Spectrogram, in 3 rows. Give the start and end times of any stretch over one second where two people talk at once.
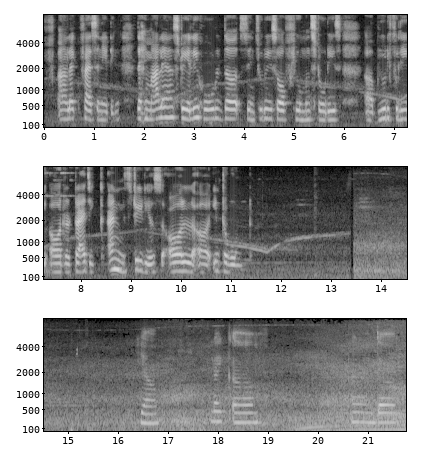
none

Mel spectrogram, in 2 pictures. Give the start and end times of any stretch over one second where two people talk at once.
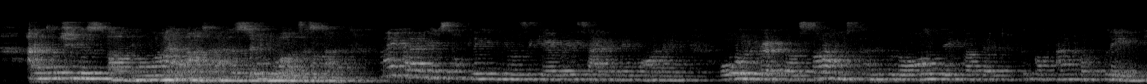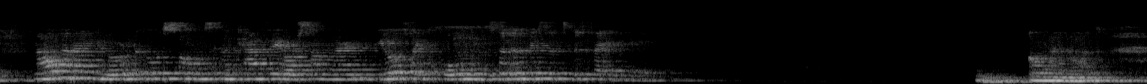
1.6-3.4

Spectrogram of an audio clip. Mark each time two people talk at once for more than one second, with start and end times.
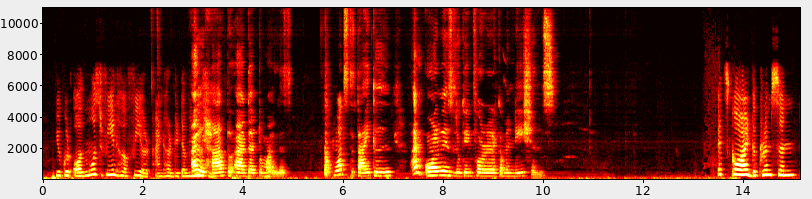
none

